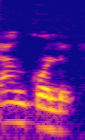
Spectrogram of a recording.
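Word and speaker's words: accolé: Esa palabra me costó mucho pronunciarla, es ancolé.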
